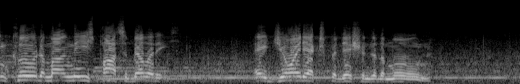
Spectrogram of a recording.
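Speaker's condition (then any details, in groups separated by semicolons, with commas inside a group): No condition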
